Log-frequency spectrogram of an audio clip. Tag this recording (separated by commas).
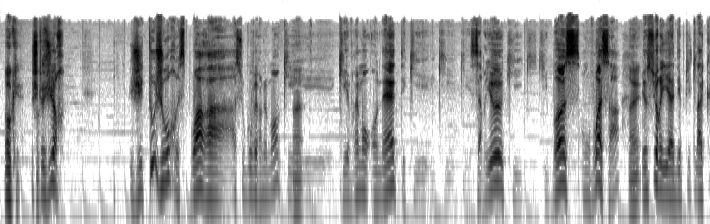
Speech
